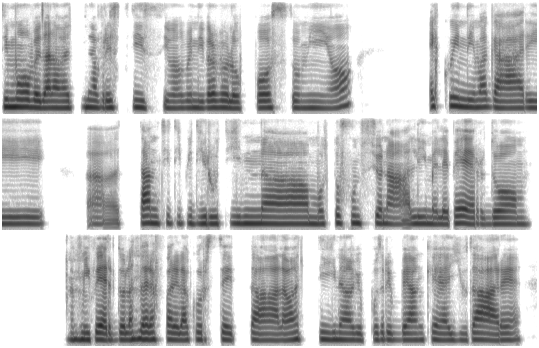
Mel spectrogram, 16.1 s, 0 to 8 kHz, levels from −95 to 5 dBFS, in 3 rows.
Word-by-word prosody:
si 205 Hz, -, +5 dB
muove 200 Hz, -2 st, +7 dB
dalla 180 Hz, 0 st, +4 dB
mattina 185 Hz, +2 st, 0 dB
prestissimo 180 Hz, -1 st, -2 dB
quindi 180 Hz, 0 st, -1 dB
proprio 180 Hz, +1 st, +3 dB
l'opposto 180 Hz, +1 st, -1 dB
mio, 175 Hz, +7 st, -4 dB, 0.7 s
e 210 Hz, -1 st, -3 dB
quindi 215 Hz, -4 st, +2 dB
magari, 180 Hz, -1 st, -1 dB, 0.4 s
uhm, 95 Hz, +1 st, -10 dB, 0.2 s
tanti 195 Hz, 0 st, +2 dB
tipi 185 Hz, 0 st, -7 dB
di 180 Hz, +1 st, -1 dB
routine 180 Hz, -1 st, +1 dB
molto 180 Hz, +3 st, -2 dB
funzionali 185 Hz, -2 st, -2 dB
me 175 Hz, -1 st, -1 dB
le 170 Hz, -, -1 dB
perdo: 175 Hz, -2 st, 0 dB, 0.9 s
mi 185 Hz, -, +5 dB
perdo 180 Hz, -1 st, +4 dB
l'andare 185 Hz, +1 st, +5 dB
a -, -, +3 dB
fare 185 Hz, -1 st, +1 dB
la 175 Hz, -, +2 dB
corsetta 175 Hz, -2 st, -2 dB
la 165 Hz, -, 0 dB
mattina 185 Hz, -1 st, -1 dB
che 170 Hz, -1 st, -3 dB
potrebbe 180 Hz, 0 st, -4 dB
anche 180 Hz, +2 st, -1 dB
aiutare, 170 Hz, +1 st, 0 dB
180 Hz, 130 wpm, -22 LUFS, 175-185 Hz, 0.9 s, muove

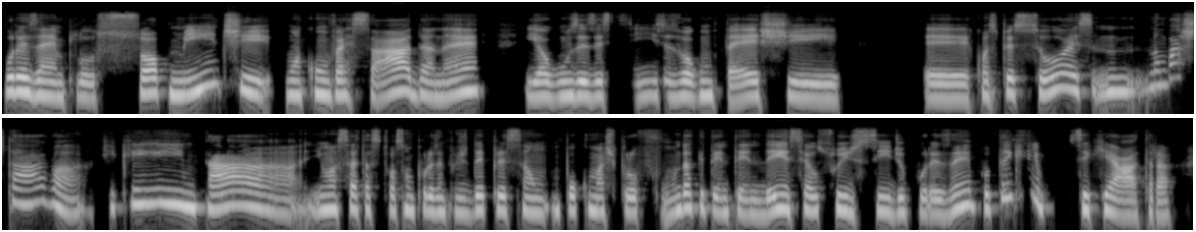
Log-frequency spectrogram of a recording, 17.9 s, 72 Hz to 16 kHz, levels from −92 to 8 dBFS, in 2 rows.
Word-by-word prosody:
por 215 Hz, 0 st, +6 dB
exemplo, 170 Hz, -5 st, +3 dB
somente 200 Hz, -, +1 dB
uma 185 Hz, -1 st, 0 dB
conversada, 185 Hz, 0 st, +3 dB
né, 185 Hz, +7 st, +3 dB, 0.4 s
e 170 Hz, -1 st, -1 dB
alguns 170 Hz, +1 st, +1 dB
exercícios 175 Hz, 0 st, -1 dB
ou 175 Hz, -, +3 dB
algum 180 Hz, +2 st, +1 dB
teste, 160 Hz, -1 st, 0 dB, 0.6 s
eh, 155 Hz, -1 st, +1 dB
com -, -, -4 dB
as -, -, -10 dB
pessoas, 215 Hz, +4 st, 0 dB
n 215 Hz, 0 st, 0 dB
não 280 Hz, +4 st, -7 dB
bastava 260 Hz, -, -2 dB
que 210 Hz, -, -10 dB
quem 255 Hz, 0 st, +2 dB
tá 210 Hz, -4 st, +3 dB
em 200 Hz, -2 st, -6 dB
uma 195 Hz, +1 st, +3 dB
certa 195 Hz, 0 st, -2 dB
situação, 185 Hz, 0 st, -4 dB
por 190 Hz, -, -4 dB
exemplo, 175 Hz, 0 st, -3 dB
de 165 Hz, -, -5 dB
depressão 185 Hz, -1 st, -1 dB
um 185 Hz, -, -4 dB
pouco 185 Hz, +1 st, -3 dB
mais 175 Hz, -1 st, -1 dB
profunda, 175 Hz, +3 st, -2 dB
que 215 Hz, 0 st, -4 dB
tem 180 Hz, -3 st, -2 dB
tendência 175 Hz, +5 st, 0 dB
ao 180 Hz, -, 0 dB
suicídio, 180 Hz, -2 st, -2 dB
por 165 Hz, -1 st, -6 dB
exemplo, 200 Hz, +7 st, 0 dB
tem 340 Hz, -, -3 dB
que 345 Hz, -, -10 dB
ir -, -, 0 dB
num 205 Hz, -, -12 dB
psiquiatra. 180 Hz, -6 st, 0 dB
185 Hz, 155 wpm, -24 LUFS, 170-215 Hz, 0.6 s, por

